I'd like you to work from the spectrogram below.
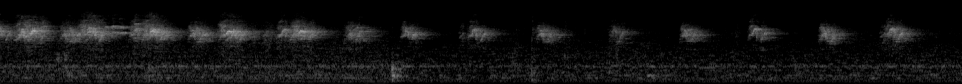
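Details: House sparrows living at a farm give a steady series of short, bright chirps, about fourteen spaced roughly every two-thirds of a second, with faint low background hum.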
